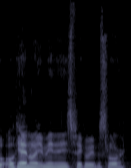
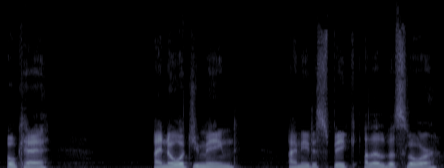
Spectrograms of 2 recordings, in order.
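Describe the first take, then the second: First: Rapid natural Northern Irish pace; quick, run-together words; normal fast speech. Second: Slowed down and clear. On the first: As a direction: rattle it off at home speed. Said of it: "in my normal voice". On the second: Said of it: "Whereas if I just do that in my normal voice". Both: Shown as a demonstration.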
